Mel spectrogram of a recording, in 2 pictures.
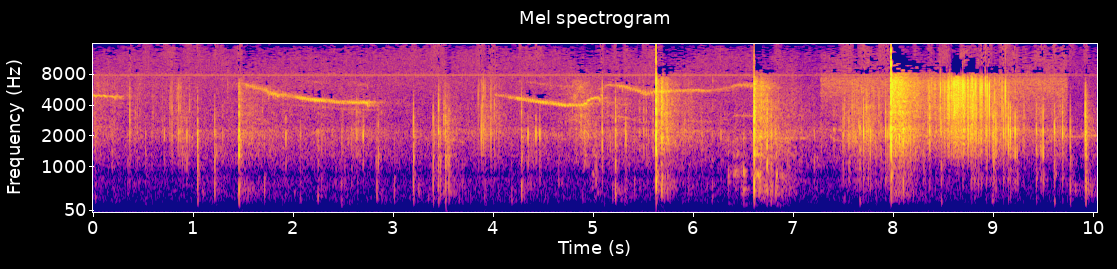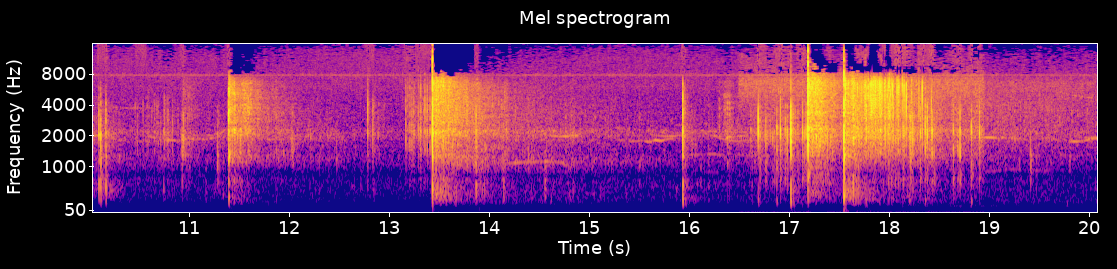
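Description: Aerial fireworks going off: sharp bangs of bursting shells every second or two, with long crackling spells after the bursts about a third of the way in and near the end. A few gliding whistles sound in the first few seconds.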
